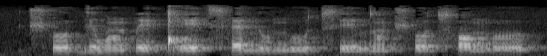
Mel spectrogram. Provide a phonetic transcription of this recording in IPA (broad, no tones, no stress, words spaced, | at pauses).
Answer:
t͡ʃʰʊɡɪwõpe ɡ͡ǃet͡sʰɛnu ŋu t͡sʰɪndõt͡ʃʰot͡sʰɔ ŋʊ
